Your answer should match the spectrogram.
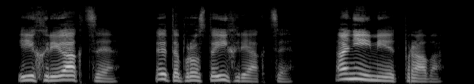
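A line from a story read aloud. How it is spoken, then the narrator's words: Snorted. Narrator (Russian): хмыкнул Эхран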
